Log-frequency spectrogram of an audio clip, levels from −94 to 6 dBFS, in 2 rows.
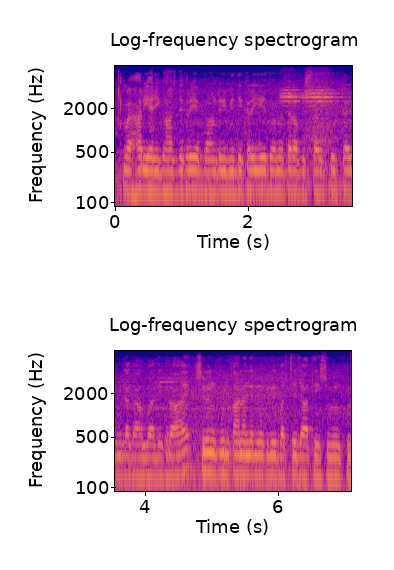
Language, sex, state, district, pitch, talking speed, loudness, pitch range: Hindi, male, Chhattisgarh, Bilaspur, 140 Hz, 295 wpm, -29 LUFS, 135-140 Hz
